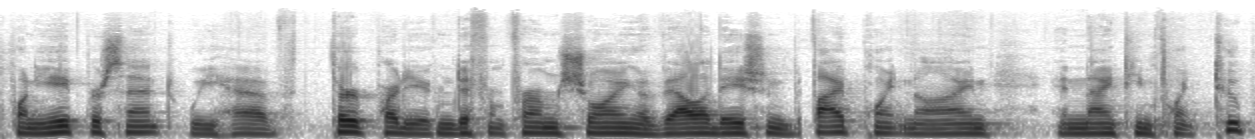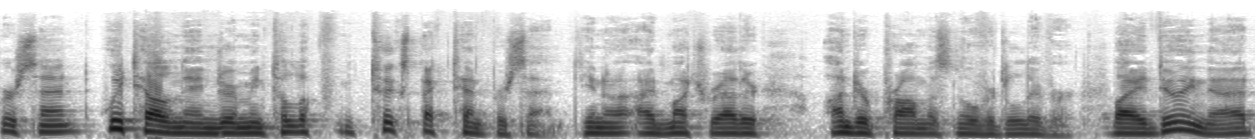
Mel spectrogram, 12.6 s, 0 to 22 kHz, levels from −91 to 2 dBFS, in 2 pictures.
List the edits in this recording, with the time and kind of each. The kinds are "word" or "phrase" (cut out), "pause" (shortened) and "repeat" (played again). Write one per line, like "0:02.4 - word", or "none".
0:02.2 - word
0:04.0 - word
0:07.4 - word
